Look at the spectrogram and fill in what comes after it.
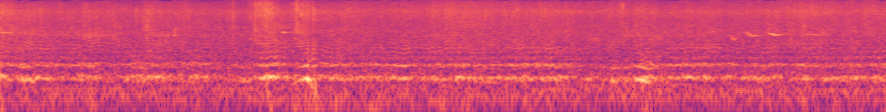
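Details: Honeybees flying in and out of a Top Bar Hive entrance while foraging for nectar: a steady droning hum with a strong low tone and an overtone above, swelling briefly as individual bees pass close near the three- and six-second marks.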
